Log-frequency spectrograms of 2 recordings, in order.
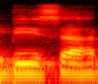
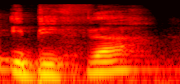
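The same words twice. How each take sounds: First: The name is said with an English pronunciation. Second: The name is said with a Spanish-style pronunciation. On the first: The speaker is just talking in English. The speaker calls it right. "dude, just say Ibiza" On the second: The speaker is showing off. The speaker calls it wrong. "I found it so superficial when cool people are like"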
